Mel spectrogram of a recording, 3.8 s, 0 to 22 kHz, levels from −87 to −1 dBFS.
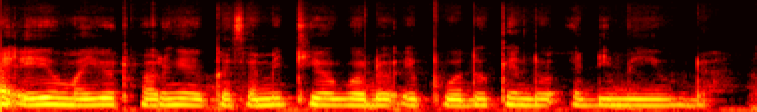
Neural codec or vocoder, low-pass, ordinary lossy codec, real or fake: codec, 44.1 kHz, 7.8 kbps, Pupu-Codec; none; none; fake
